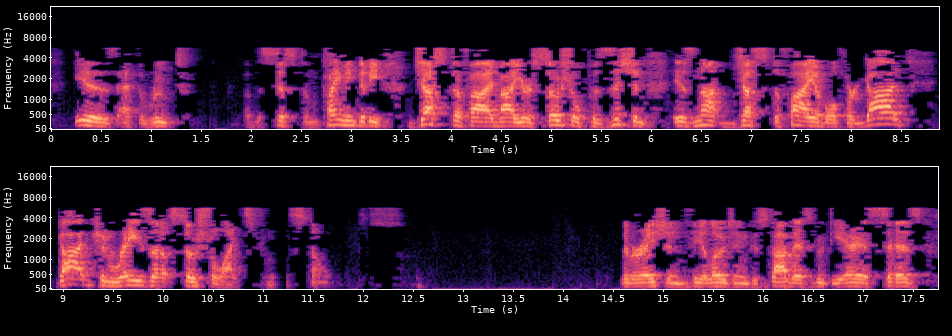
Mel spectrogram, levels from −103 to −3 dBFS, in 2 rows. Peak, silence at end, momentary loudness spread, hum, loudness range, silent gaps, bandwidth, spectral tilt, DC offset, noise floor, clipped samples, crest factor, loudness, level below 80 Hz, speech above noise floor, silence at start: -2 dBFS; 0.2 s; 13 LU; none; 9 LU; none; 5.8 kHz; -9 dB/octave; under 0.1%; -77 dBFS; under 0.1%; 20 dB; -22 LUFS; -62 dBFS; 55 dB; 0.25 s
